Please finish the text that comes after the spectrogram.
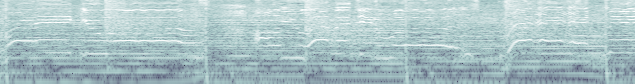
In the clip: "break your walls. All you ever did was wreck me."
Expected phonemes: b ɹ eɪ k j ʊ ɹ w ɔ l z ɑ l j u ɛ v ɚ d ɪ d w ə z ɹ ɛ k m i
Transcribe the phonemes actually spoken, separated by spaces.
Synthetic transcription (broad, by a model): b ɹ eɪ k j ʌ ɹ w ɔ n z ɑ l j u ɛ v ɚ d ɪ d w ə z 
